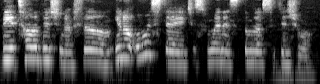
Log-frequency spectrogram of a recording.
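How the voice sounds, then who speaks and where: A woman with a slightly husky, breath-worn voice talks as a writer in an interview. She thinks aloud, pausing and circling back to rephrase. Laughter comes readily into her speech. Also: a little high, expressive, low-quality recording. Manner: laughs readily while talking. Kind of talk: reflective interview conversation.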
